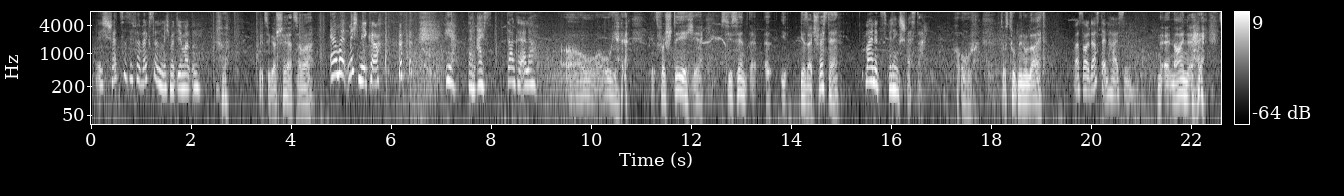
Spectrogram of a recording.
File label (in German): Zwillinge Hoerspiel; Hörspiel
